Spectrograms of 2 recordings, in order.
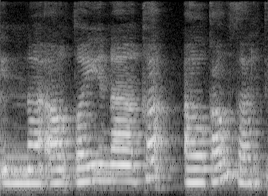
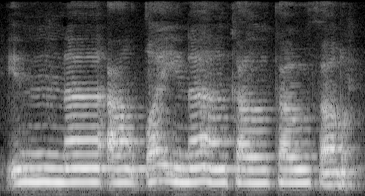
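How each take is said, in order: First: A'tainaka and al-kautsar said apart; wrong split reading. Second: A'tainakal kautsar linked, slow and chanted; correct joined reading. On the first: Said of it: "tidak dibaca". (dipisah salah) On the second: (disambung benar) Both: Shown as a demonstration.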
